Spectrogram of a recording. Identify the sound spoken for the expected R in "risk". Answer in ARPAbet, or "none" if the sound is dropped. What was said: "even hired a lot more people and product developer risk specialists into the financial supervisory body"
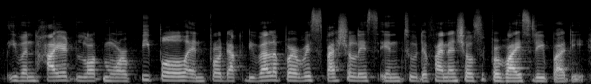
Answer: W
